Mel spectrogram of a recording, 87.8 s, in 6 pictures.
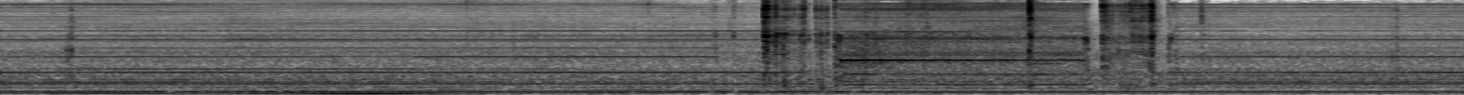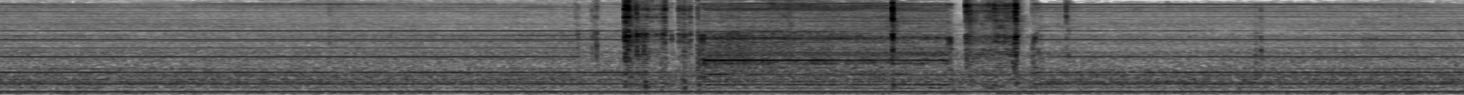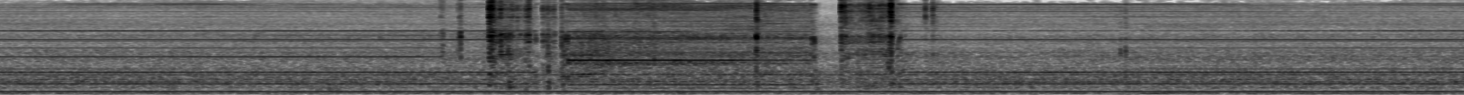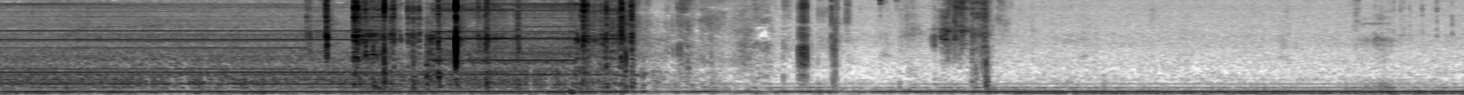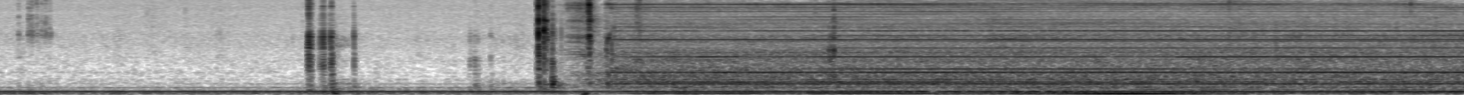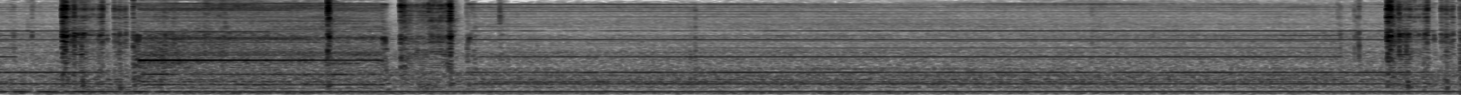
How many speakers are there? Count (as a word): zero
